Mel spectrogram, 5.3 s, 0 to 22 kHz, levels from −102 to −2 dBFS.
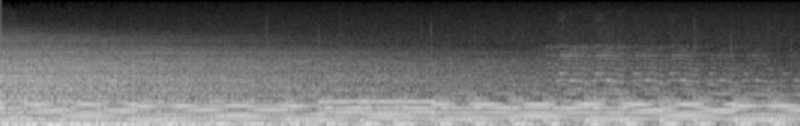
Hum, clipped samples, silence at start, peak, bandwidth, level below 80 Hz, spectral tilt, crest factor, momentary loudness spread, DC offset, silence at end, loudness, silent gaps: none; under 0.1%; 0 s; -10 dBFS; 7.8 kHz; -32 dBFS; -8.5 dB/octave; 12 dB; 3 LU; under 0.1%; 0 s; -23 LUFS; none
